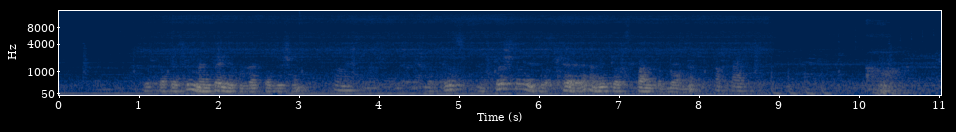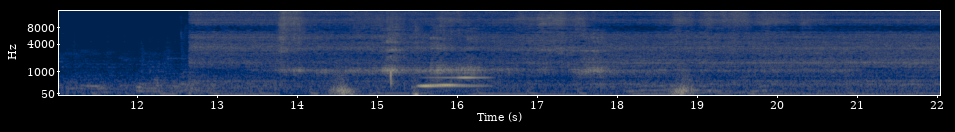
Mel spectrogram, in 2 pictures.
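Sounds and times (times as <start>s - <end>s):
dental suction hissing: 12.6s - 22.0s.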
